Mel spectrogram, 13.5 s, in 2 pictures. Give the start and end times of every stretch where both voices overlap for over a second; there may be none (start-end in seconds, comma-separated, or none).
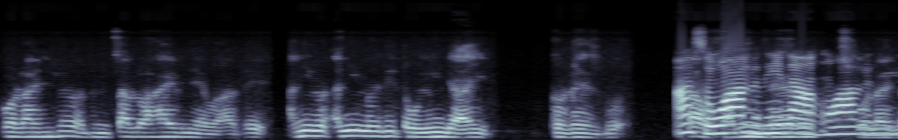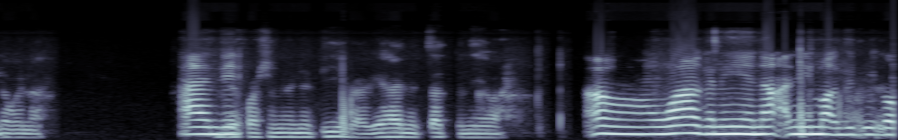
5.2-6.7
